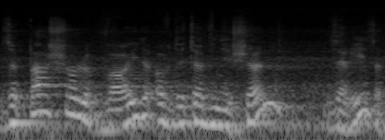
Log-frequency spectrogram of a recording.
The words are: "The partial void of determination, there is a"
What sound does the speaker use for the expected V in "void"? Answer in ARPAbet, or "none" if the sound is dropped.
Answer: V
